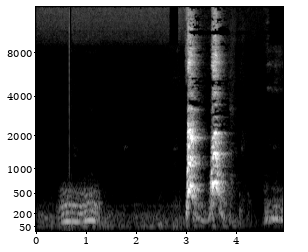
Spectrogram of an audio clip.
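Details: Playful miniature dachshund's low rumbling growl, followed by two sharp, loud barks about half a second apart, then more low growling.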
